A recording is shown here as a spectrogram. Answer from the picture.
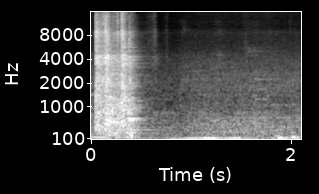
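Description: A magnetic induction heater clacks and scrapes against the underside of a stainless steel chafing dish pan as it is pressed on by hand and the magnets grab the steel. It is one loud, noisy burst about half a second long at the start.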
